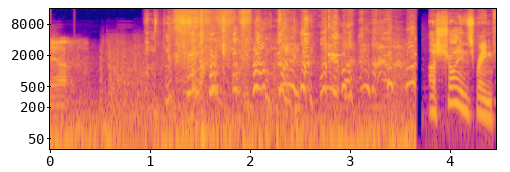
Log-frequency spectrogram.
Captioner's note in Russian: безудержное хихикание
